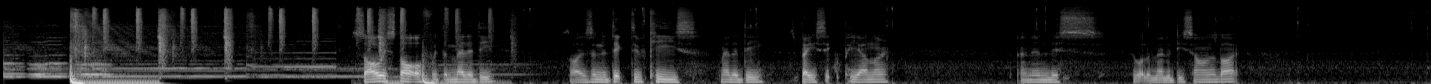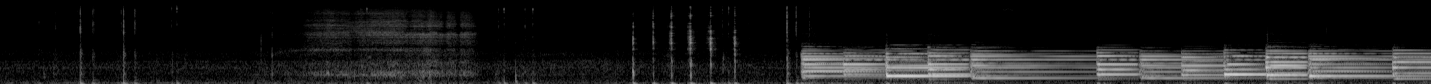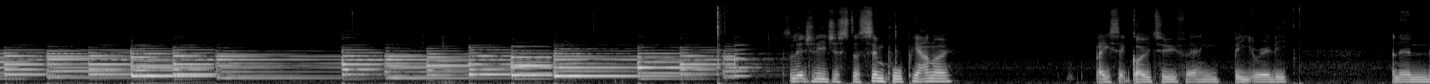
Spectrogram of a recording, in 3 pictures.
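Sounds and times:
sampled piano melody: 22.3 - 36.6.

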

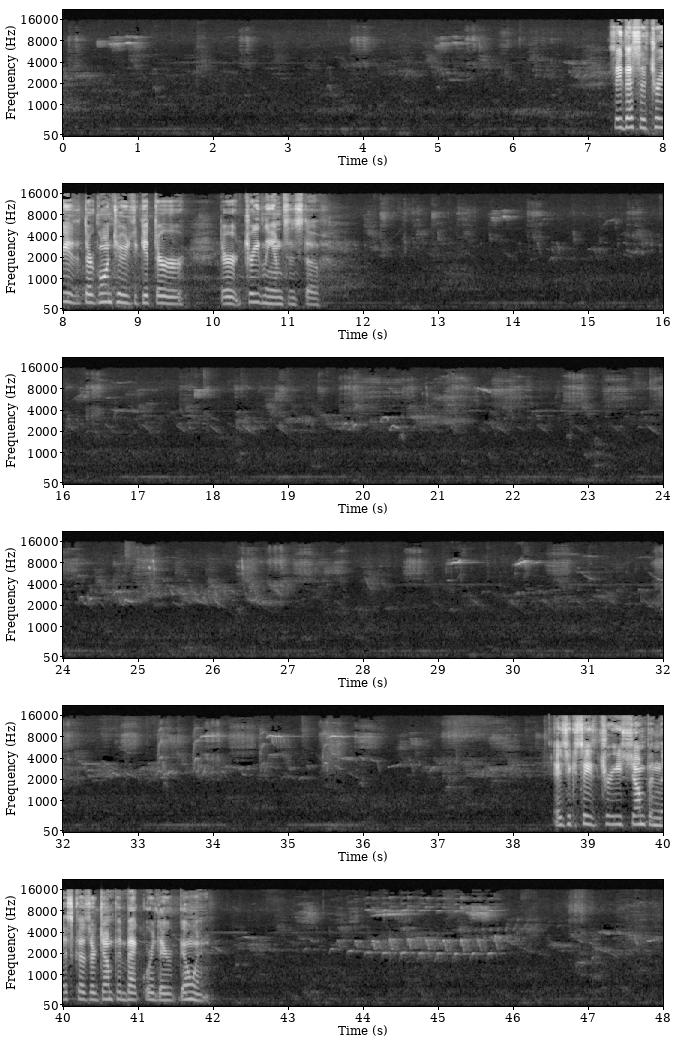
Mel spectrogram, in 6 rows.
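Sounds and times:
birds chirping: 0.0 - 48.0.

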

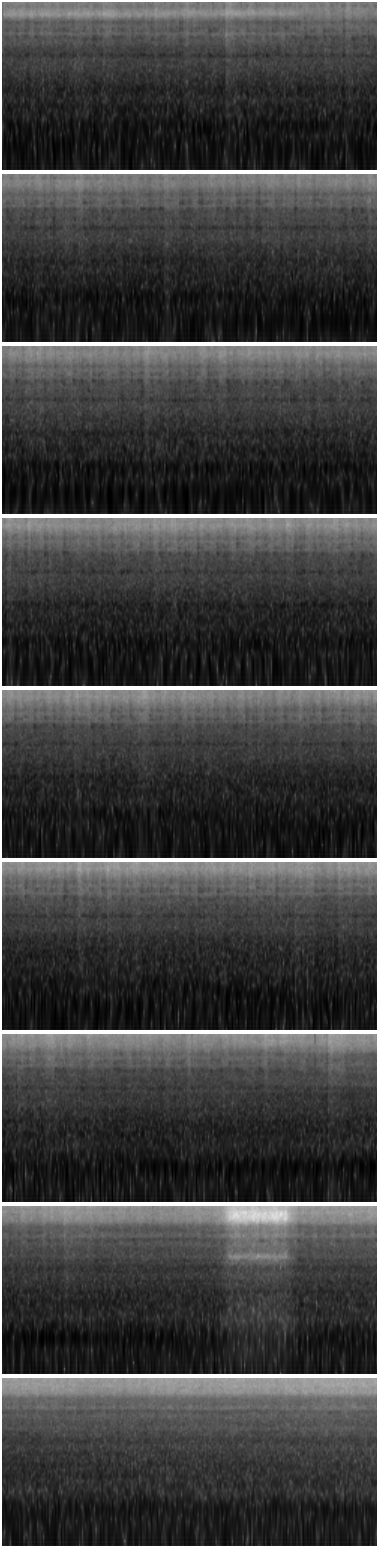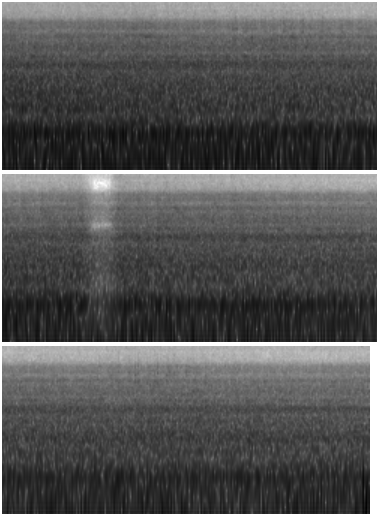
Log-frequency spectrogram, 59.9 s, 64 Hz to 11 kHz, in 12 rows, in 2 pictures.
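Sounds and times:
diesel locomotive engine: 0.0 - 59.9.

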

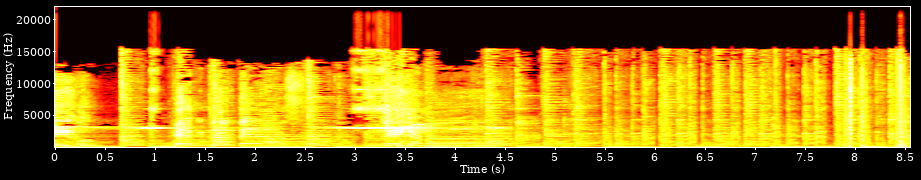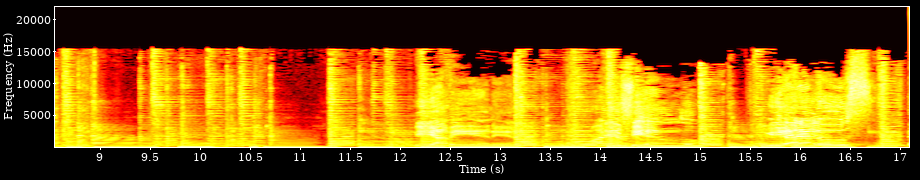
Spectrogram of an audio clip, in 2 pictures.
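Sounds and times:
guitars picked and strummed: 0.0 - 14.4.

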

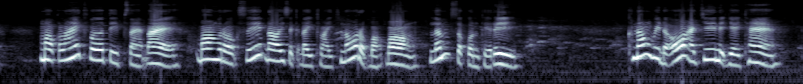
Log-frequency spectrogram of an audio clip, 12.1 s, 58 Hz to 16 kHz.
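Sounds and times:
woman speaking: 0.0 - 7.9, 9.4 - 11.9.

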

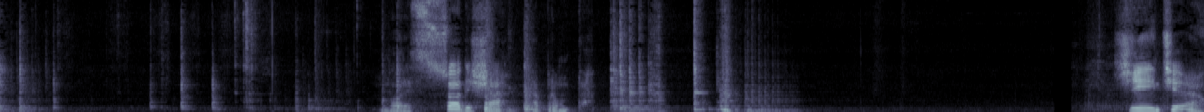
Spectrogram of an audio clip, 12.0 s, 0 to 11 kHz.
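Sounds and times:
wooden spoon knocking metal pot: 2.9 - 7.8.

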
